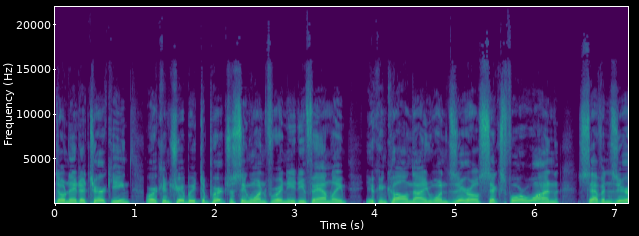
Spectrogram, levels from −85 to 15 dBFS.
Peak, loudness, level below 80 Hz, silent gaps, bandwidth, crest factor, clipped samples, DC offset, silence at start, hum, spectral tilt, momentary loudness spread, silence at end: -2 dBFS; -17 LUFS; -50 dBFS; none; 15 kHz; 14 dB; under 0.1%; under 0.1%; 0 s; none; -6 dB/octave; 5 LU; 0 s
